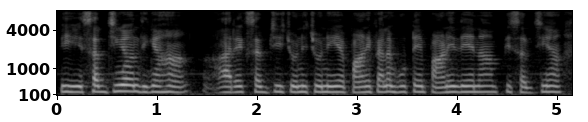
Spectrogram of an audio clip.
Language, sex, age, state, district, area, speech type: Dogri, female, 45-60, Jammu and Kashmir, Samba, rural, spontaneous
